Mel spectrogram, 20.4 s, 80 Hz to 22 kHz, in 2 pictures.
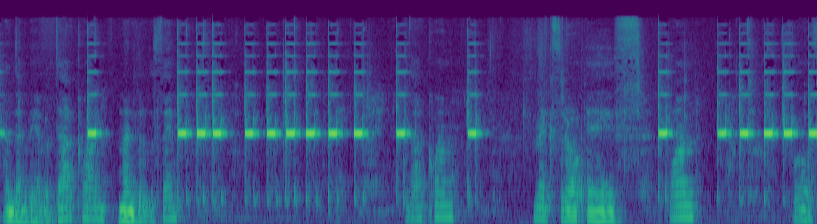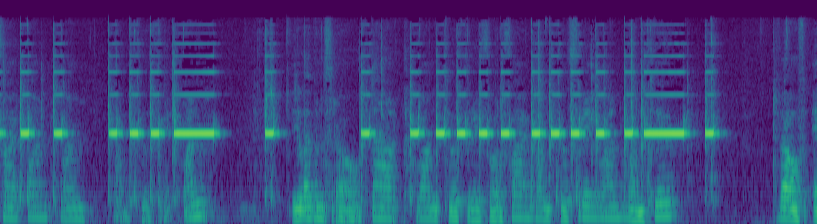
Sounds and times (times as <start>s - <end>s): Speech: 0.0s - 2.3s, 5.1s - 5.8s, 6.7s - 8.8s, 9.9s - 12.9s, 13.8s - 18.7s, 19.9s - 20.4s.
